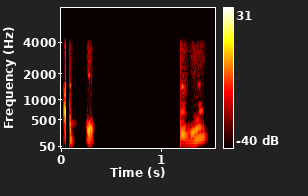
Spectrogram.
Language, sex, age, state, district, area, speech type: Sanskrit, male, 30-45, Karnataka, Bangalore Urban, urban, conversation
